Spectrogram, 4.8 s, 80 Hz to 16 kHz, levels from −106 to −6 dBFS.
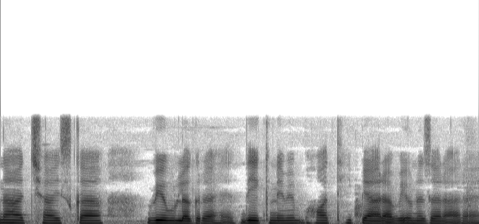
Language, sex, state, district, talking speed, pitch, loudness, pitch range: Hindi, female, Uttar Pradesh, Jyotiba Phule Nagar, 210 wpm, 175 Hz, -17 LUFS, 165-185 Hz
